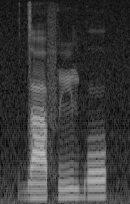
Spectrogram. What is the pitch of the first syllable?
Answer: low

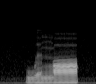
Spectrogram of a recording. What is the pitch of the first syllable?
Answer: low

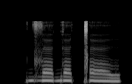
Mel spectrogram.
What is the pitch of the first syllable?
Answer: low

